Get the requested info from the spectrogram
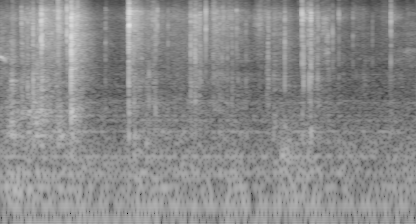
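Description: Scattered small clicks and taps as a handheld digital multimeter and its test leads are handled on a workbench, with one sharper click about a second in.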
